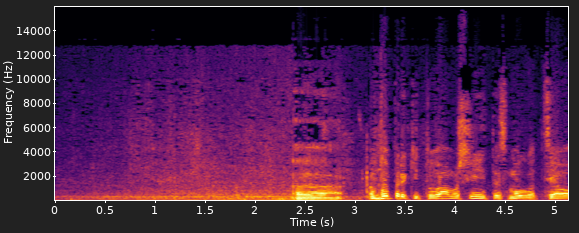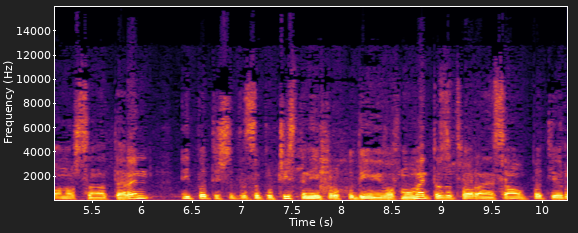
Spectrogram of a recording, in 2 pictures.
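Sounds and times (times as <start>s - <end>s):
strong wind roaring: 1.8s - 3.4s
speech: 2.4s - 10.2s.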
